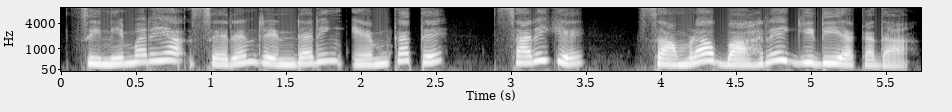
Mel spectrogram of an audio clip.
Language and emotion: Santali, surprised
